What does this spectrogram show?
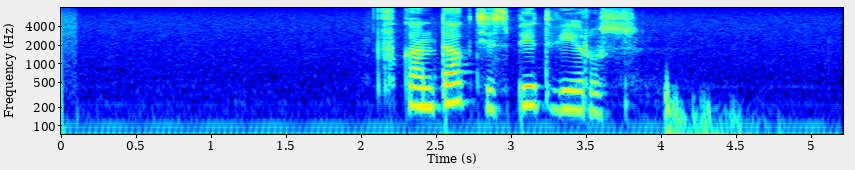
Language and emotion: Russian, neutral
